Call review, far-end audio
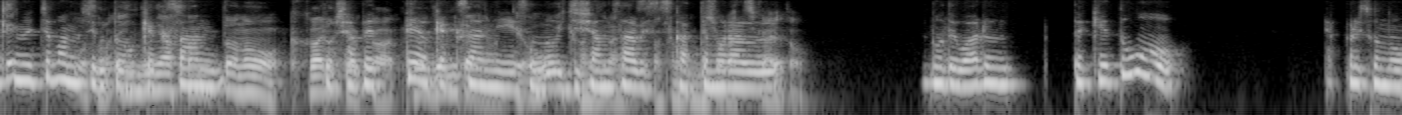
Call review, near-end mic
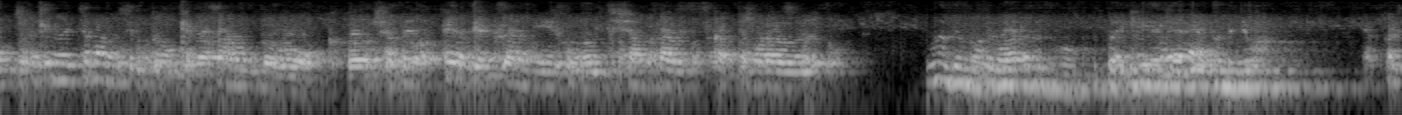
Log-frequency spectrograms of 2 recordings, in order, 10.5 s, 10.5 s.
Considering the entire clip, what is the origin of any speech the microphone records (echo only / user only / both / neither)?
both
